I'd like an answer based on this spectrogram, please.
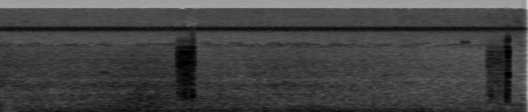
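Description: Steady low rumble of distant jet airliner engines, with two brief bursts of airband radio squelch about three seconds apart.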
